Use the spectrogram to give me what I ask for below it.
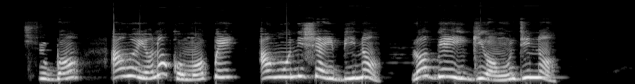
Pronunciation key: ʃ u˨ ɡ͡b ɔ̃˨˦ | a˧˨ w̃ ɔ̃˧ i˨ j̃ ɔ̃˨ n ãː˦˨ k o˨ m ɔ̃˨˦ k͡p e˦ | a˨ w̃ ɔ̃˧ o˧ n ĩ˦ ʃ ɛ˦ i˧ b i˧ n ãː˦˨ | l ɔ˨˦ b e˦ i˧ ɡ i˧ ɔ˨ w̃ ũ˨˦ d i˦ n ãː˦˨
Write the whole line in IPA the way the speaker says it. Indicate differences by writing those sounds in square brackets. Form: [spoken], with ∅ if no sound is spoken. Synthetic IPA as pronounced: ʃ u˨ ɡ͡b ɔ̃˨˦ | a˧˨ w̃ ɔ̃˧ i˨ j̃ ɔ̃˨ n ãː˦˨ k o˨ m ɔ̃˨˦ k͡p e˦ | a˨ w̃ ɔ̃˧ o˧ n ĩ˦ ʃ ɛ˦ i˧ b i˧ n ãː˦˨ | l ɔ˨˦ [ɡ͡b] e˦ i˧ ɡ i˧ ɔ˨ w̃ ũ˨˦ d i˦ n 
